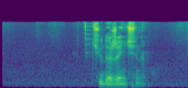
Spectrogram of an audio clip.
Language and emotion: Russian, neutral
